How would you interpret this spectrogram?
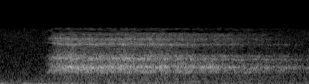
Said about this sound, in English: And let's just close our eyes and take in a deep breath real quick.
